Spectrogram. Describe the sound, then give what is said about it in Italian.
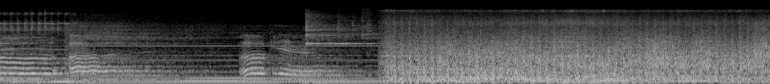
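Bell 205 helicopter with its engines running on a Saigon apartment rooftop during the April 1975 evacuation: whining tones that shift in pitch give way to a loud, dense, pulsing rotor roar. “un elicottero Bell 205 ha i motori accesi”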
